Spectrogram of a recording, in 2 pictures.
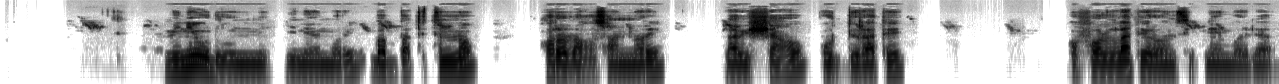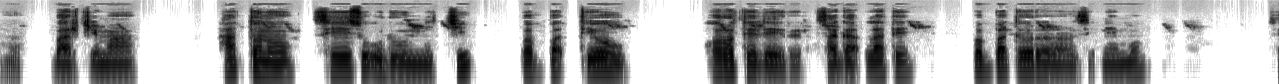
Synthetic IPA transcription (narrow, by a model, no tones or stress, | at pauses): mɪnɪʊd̪uːnːɪjɪneːmːɔɾɪbɐbːɐt̪ʼːɪ̥t̪ʊnːɔ | hɔɾɔɾɐhɔsɐnːɔɾɛ | lɐwɪʃːɐɦɔʊd̪ːɪɾɐt̪ɛ | ɔfɔlːɐt̪ɛɾonsɪʔneːmːɔɾ | bɐɾt͡ʃʼːɪmaː | hɐt̪ːɔnoːseːsʊːd̪uːnːɪt͡ʃːɪ | b̥ɐbːɐt̪ʼːɪjɔhʊ | hɔɾɔt̪ɛd̪eːɾɛɾɐsɐɡɐlːɐt̪ɛ | b̥ɐbːɐt̪ʼːɪjɔɾɐɾonsɪʔneːmːɔ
